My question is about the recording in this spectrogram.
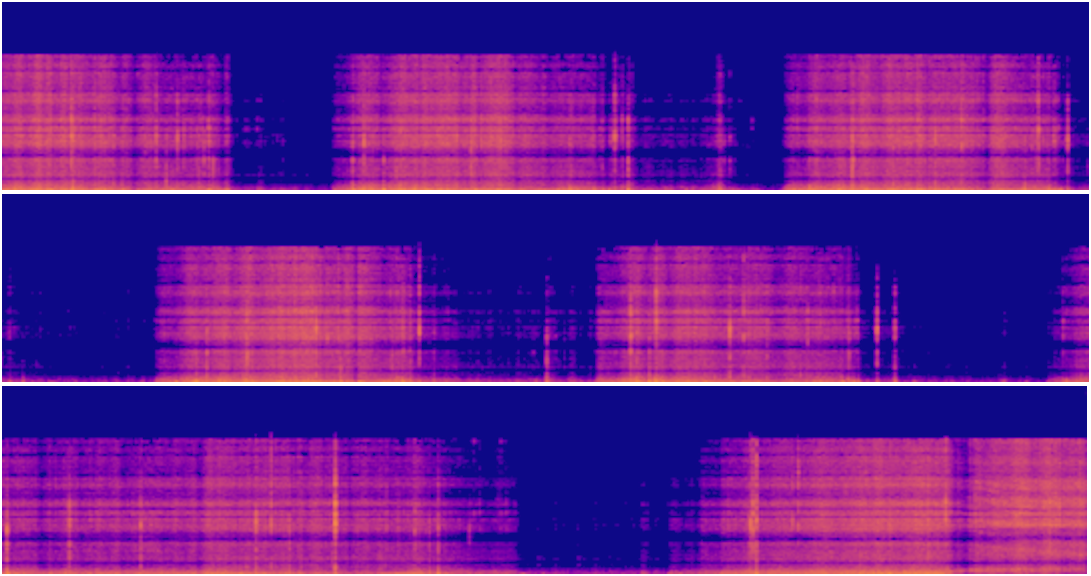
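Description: Styrofoam balls rustling and crunching inside a plastic bag as it is handled, in about seven bouts of two to five seconds with short pauses between them.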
